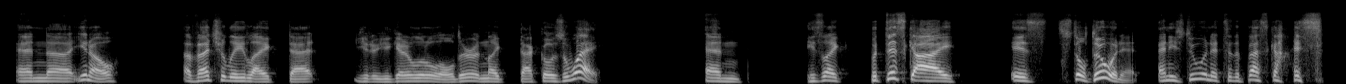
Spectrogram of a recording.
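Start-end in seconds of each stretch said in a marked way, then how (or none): 8.7-13.2 put-on New Jersey accent, higher and louder. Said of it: "he has a great Jersey accent".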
